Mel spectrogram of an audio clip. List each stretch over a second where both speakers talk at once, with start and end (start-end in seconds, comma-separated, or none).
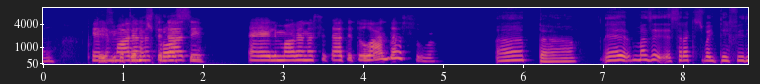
0.6-2.0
